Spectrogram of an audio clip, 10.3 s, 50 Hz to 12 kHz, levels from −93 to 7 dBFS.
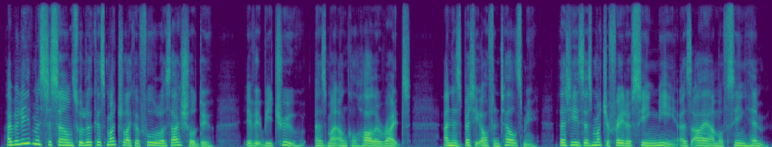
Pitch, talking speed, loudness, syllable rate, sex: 205 Hz, 260 wpm, -17 LUFS, 6.2 syllables/s, female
